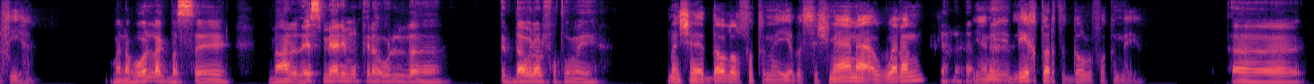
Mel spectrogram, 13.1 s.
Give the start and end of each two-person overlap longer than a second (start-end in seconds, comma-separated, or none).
none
